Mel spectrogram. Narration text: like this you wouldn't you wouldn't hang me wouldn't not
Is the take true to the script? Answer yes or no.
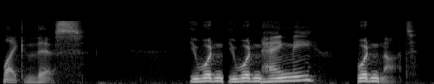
yes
